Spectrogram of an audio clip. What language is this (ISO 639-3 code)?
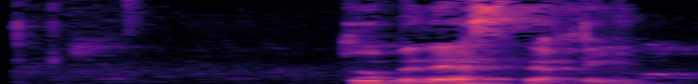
kur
